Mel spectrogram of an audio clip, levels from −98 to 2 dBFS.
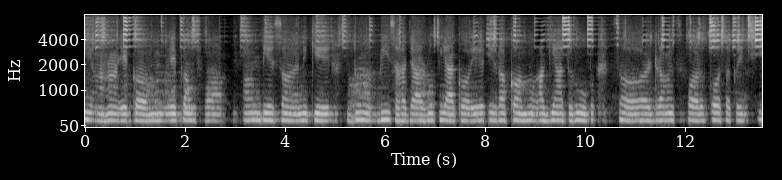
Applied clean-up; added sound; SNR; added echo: neural mask model RNNoise.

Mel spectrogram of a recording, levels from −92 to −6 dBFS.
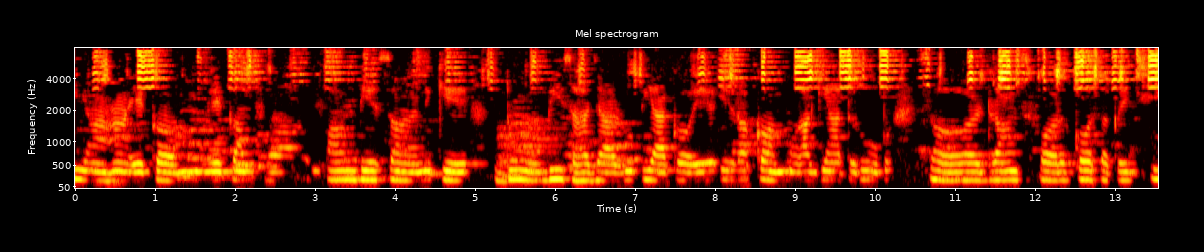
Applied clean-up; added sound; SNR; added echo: classical method Wiener filter.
